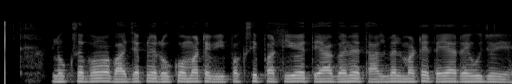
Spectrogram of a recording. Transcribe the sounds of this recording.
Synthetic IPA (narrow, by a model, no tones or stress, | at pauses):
loksəbʱamãbʱad͡ʒəpneɾokomaʈeʋipəkʃipaɾʈioet̪jaɡənet̪almelmaʈet̪əjaɾːəɦʋũd͡ʒoie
